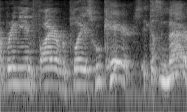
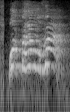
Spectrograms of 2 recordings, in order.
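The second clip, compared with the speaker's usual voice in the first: much higher, startled yelp; startled Mickey. Pretend. Mickey woken by a ghost, high startled cry. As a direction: jump awake in cartoon alarm.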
